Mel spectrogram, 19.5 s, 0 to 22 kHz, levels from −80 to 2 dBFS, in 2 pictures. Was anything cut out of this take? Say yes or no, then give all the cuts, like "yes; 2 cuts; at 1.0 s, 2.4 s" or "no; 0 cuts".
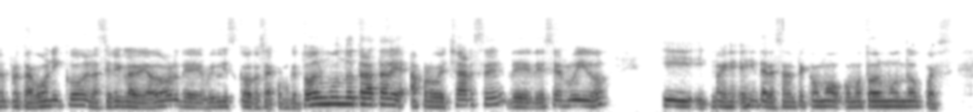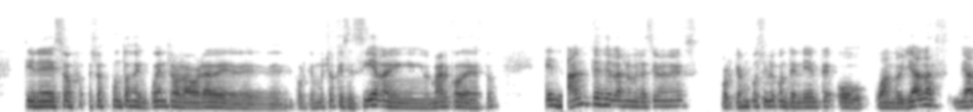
yes; 3 cuts; at 7.2 s, 12.7 s, 15.4 s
